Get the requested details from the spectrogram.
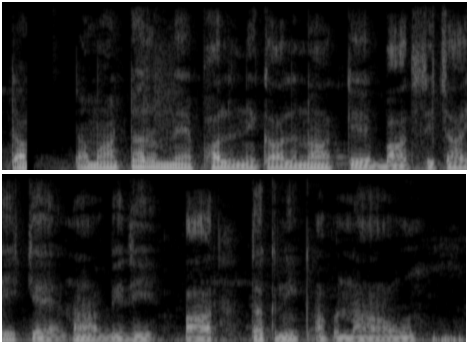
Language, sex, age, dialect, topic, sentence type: Maithili, male, 18-24, Bajjika, agriculture, question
